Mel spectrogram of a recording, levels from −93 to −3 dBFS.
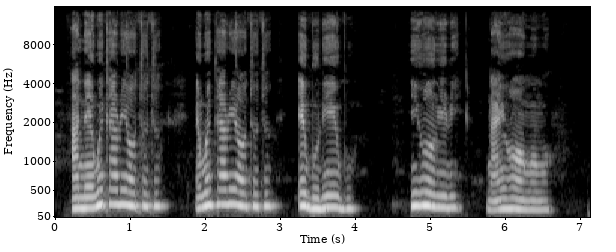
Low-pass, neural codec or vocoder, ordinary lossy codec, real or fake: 14.4 kHz; none; none; real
